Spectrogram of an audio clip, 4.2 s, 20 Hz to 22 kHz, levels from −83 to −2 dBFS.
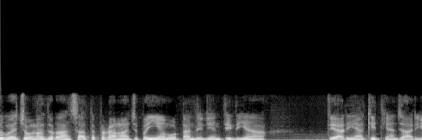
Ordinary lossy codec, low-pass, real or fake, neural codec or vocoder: none; 7.2 kHz; fake; codec, 16 kHz, 1 kbps, X-Codec, HuBERT features, trained on general audio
